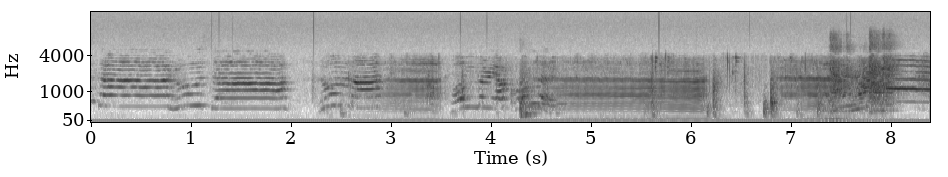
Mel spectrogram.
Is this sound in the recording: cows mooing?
yes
